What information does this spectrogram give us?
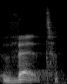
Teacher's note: They pronounce the W's with a V sound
